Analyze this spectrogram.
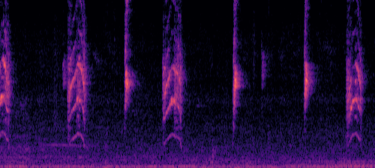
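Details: Crimson sunbird (sogon) of Indonesian bird-keeping, alternating very short, piercing high ticks with slightly longer harsh, rasping buzzy notes, roughly one sound every second, with quiet hum between.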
